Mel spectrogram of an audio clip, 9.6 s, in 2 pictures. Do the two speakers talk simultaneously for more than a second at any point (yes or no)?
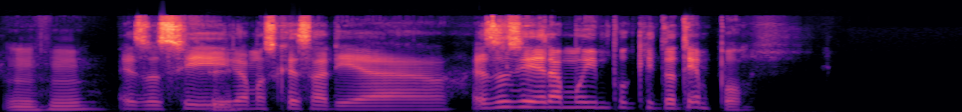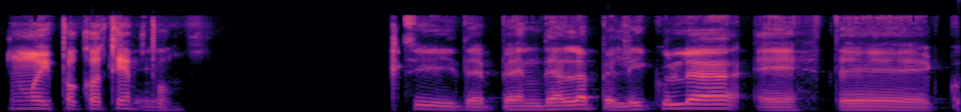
no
